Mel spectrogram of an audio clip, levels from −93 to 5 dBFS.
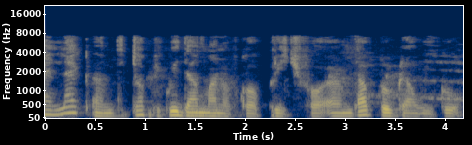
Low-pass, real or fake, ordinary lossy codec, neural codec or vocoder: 7.2 kHz; real; AAC, 48 kbps; none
